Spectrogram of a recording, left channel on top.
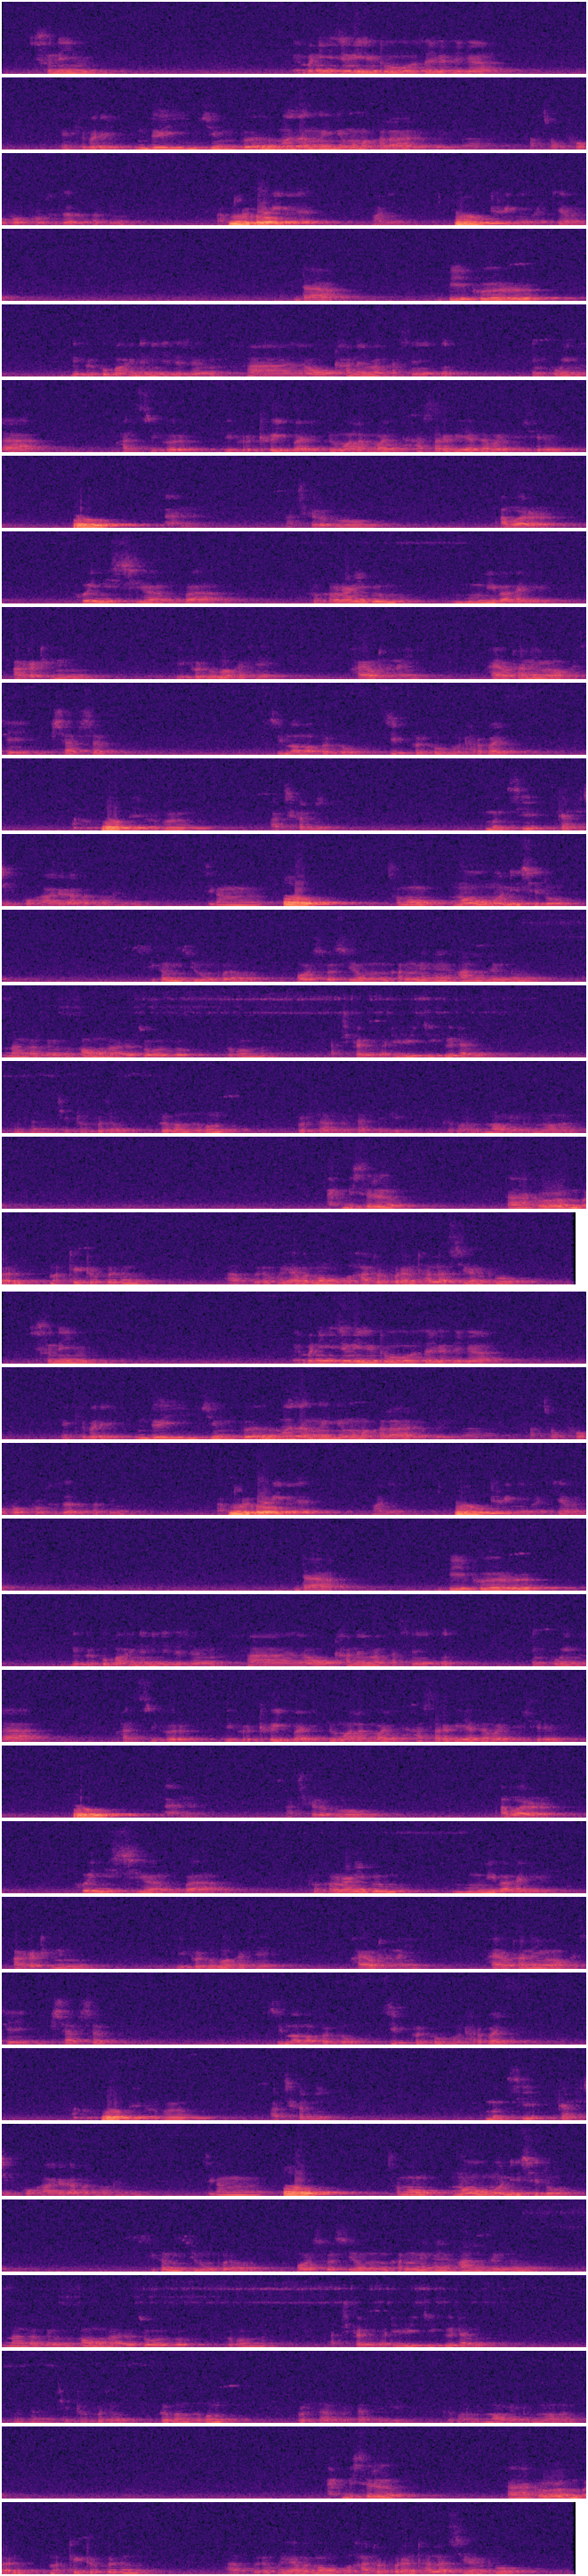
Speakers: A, on the left; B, on the left.
A: सुनै थार मानि जोंनिजोंथ जायगा जायगा एखेबारे दैजोंबो मोजाङैनो माबा खाला आरो बोरैबा हास्राव फ्राव फ्राव प्रस' जाजोबखासै हाफोरा
B: नंगौ
A: थैबाय आरो माने
B: औ
A: थैनाय बादि जाबाय
B: <inaudible>
A: दा बेफोर बेफोरखौ बाहायनायनि गेजेरजों हायाव थानाय माखासे एम्फौ एनला खानस्रिफोर बेफोर थैबाय गोमालांबाय हासार गैया जाबाय बिसोरो
B: औ
A: आरो आथिखालावथ आबाद फैयिनि सिगां बा फोखांनानैबो मुलि बाहायो हाग्रा थैनायनि बेफोरबो माखासे हायाव थानाय हायाव थानाय माखासे फिसा फिसा जिब माबाफोरखौ जिबफोरखौ बुथारबाय
B: औ
A: बेफोरबो आथिखालनि मोनसे गाज्रि खहा आरो आबाद मावनायनि सिगां
B: औ
A: समाव मावोमोन एसेल' सिगांनि सुबुंफोराबो हर ससेयावनो ओंखारनानैहाय हालजोंनो नांगोलजोंनो मावोमोन आरो ज' ज' गोबांनो आथिखालनि बादि बिदि गोदानै दिहुनजानाय ट्रेक्टरफोरजों गोबां गोबां बुरजा बुर जा बिदि गोबां मावनायबो नुआमोन। बिसोरो दानाथ' मा ट्रेक्टरफोरजों आफोरावहाय आबाद मावबो हाथरफोरानो थाला सिगांथ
